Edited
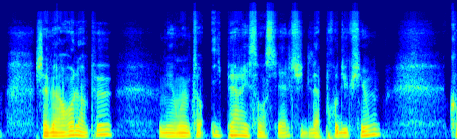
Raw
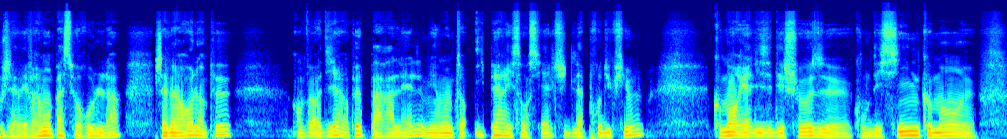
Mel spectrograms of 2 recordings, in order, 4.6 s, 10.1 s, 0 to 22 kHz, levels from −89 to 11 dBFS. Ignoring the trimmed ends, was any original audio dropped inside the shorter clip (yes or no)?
yes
